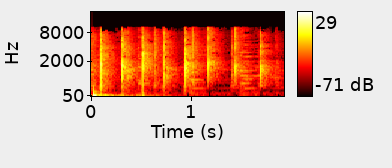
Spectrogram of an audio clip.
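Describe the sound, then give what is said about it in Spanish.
Studio audience clapping comes as a sparse run of distinct, sharp claps, spaced almost evenly and loud, rather than a dense round of applause. “Y a muchos aplausos también, no se pasen.”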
